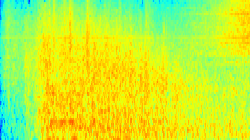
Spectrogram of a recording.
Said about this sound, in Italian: Jaguar E-Pace Thunder, il tuono dopo la tempesta.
